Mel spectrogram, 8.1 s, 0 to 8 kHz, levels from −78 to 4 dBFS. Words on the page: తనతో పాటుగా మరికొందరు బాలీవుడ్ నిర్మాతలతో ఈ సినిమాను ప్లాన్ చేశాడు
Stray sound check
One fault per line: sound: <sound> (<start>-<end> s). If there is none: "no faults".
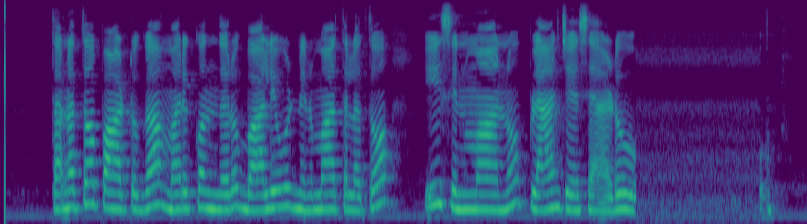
no faults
